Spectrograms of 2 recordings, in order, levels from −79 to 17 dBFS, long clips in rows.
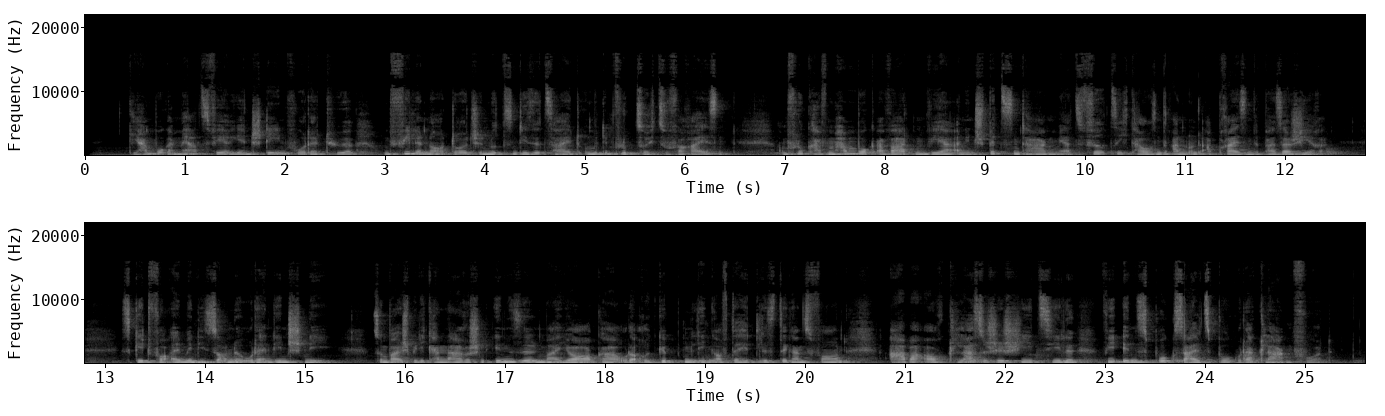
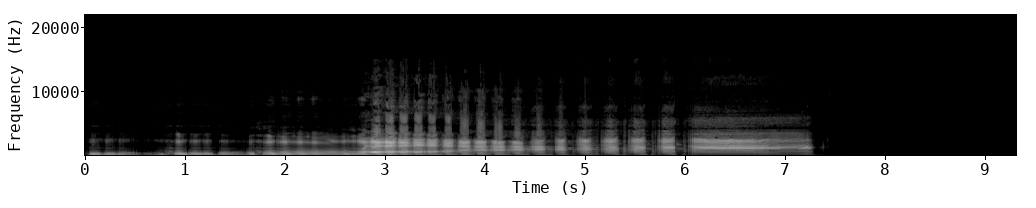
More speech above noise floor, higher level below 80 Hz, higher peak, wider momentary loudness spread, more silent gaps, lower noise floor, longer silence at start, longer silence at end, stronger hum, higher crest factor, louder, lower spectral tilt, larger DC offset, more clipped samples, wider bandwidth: second, 23 dB vs over 66 dB; about the same, -60 dBFS vs -58 dBFS; second, -12 dBFS vs -2 dBFS; second, 9 LU vs 17 LU; neither; second, -52 dBFS vs under -90 dBFS; first, 0.45 s vs 0.05 s; second, 0 s vs 2 s; neither; second, 18 dB vs 24 dB; second, -29 LUFS vs -24 LUFS; about the same, -5.5 dB/octave vs -4.5 dB/octave; neither; neither; first, 16 kHz vs 14.5 kHz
